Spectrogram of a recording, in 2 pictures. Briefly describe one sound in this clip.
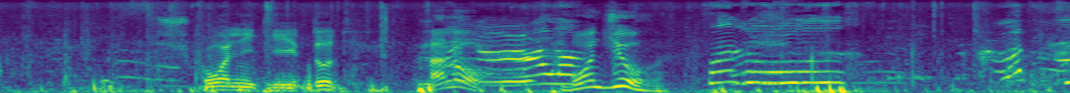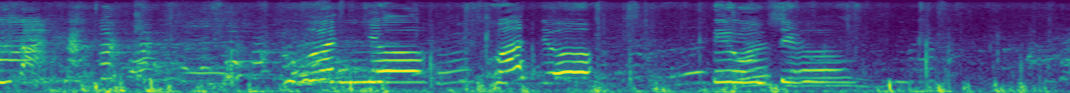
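Children chatter and call out excitedly close by, outdoors.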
